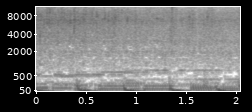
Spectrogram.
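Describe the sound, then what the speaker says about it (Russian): Steady sizzling of potato and meat patties frying over medium heat in a hot pan, with soft crackles and a few light scrapes, close up and continuous. "Обжариваем на среднем огне со всех сторон"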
